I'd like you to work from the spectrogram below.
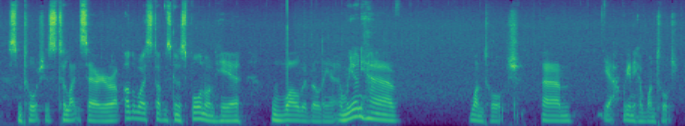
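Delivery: ordinary delivery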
